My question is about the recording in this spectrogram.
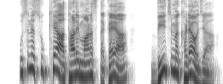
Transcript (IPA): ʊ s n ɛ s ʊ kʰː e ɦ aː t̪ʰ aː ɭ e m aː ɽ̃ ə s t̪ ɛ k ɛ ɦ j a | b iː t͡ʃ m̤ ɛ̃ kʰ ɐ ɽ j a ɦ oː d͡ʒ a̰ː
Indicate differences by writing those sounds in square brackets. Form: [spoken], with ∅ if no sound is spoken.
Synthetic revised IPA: ʊ s n ɛ s ʊ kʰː e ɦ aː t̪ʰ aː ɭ e m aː ɽ̃ ə s t̪ ɛ k ɛ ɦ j a | b iː t͡ʃ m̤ ɛ̃ kʰ ɐ ɽ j a ɦ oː d͡ʒ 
